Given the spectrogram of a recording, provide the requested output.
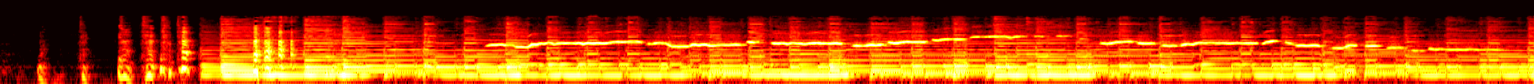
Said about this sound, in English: The worst whistling ever.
